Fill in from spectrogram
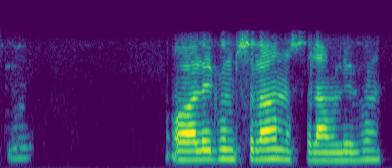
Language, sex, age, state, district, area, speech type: Kashmiri, male, 45-60, Jammu and Kashmir, Budgam, urban, conversation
